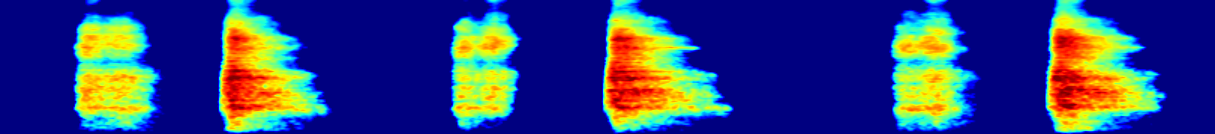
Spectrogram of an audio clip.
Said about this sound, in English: the breath pattern today is going to be a three part breath called a triactive breath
